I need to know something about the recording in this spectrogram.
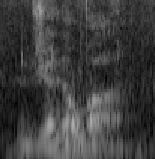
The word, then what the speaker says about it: Genova: Genova. And Naples. Your answer, please. Naples. No, Napoli is how they pronounce that.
